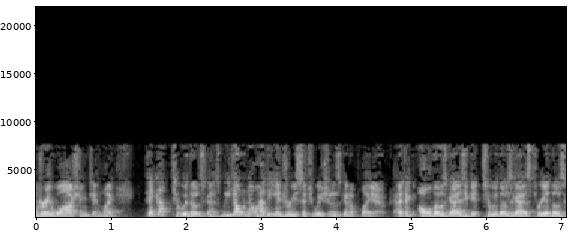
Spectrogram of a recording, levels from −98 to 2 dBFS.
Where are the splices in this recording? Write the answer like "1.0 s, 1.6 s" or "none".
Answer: 4.8 s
